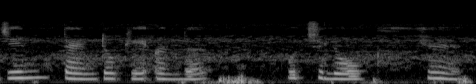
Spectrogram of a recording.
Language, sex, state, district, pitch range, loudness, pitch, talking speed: Hindi, female, Uttar Pradesh, Budaun, 245-290 Hz, -32 LUFS, 265 Hz, 90 wpm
